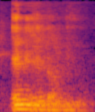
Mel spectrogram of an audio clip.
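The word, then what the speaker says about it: קנה: Before we come to reins, the word possessed there in Hebrew is Ganah, Ganah. You pronounce as Kanu, Kawnaw.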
